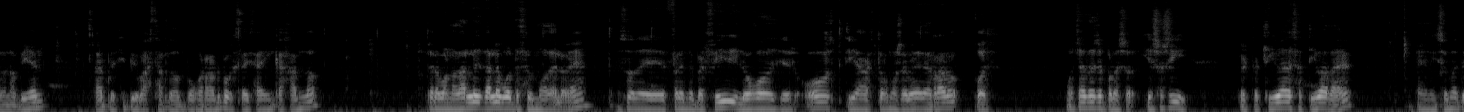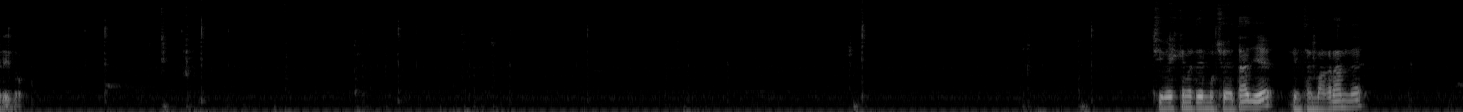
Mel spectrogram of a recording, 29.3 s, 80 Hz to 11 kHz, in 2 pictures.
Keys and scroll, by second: 0.7-4.5 typing, 9.1-10.2 typing, 17.3-20.0 typing, 21.4 typing, 24.9 shift+s, 26.7-28.2 typing.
